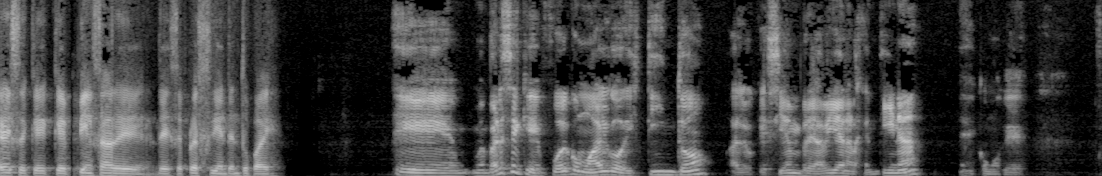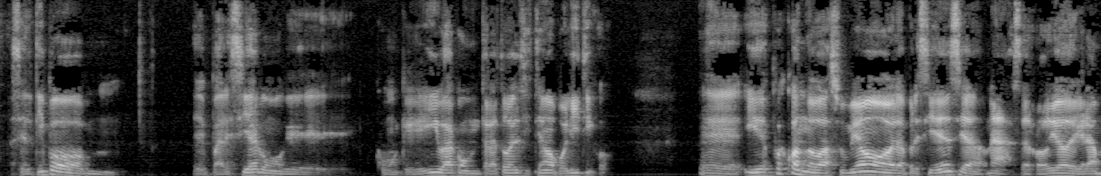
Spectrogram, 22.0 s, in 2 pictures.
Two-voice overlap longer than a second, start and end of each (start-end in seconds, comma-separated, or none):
none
